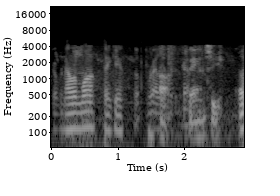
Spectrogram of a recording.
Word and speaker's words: Malinois: It's Malinois. Malinois, thank you.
